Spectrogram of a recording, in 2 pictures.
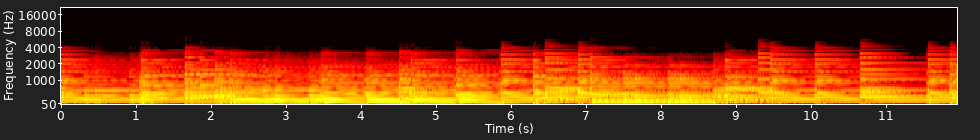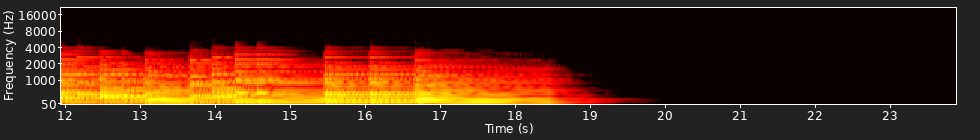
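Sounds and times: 
piano hymn: 0:00.0 - 0:18.9.

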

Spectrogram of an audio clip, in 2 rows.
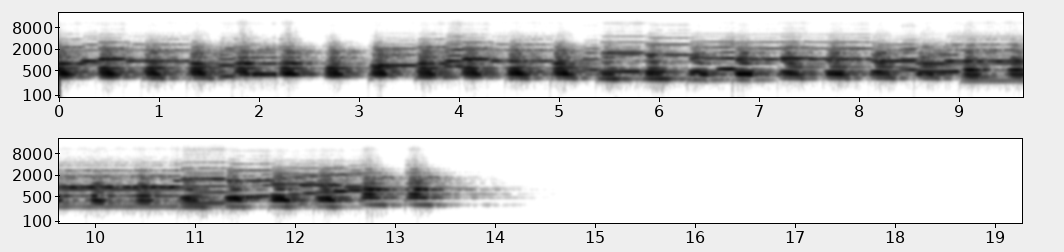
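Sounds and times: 
flute choir: 0:00.0 - 0:14.0.

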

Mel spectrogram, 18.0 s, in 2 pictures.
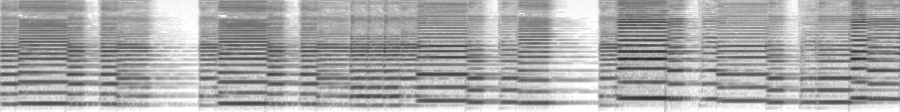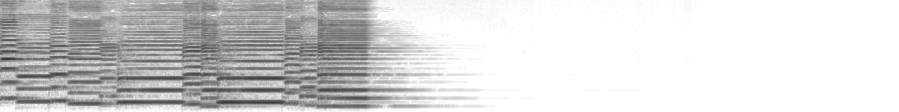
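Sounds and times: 
tenor saxophone duet: 0:00.0 - 0:13.3.

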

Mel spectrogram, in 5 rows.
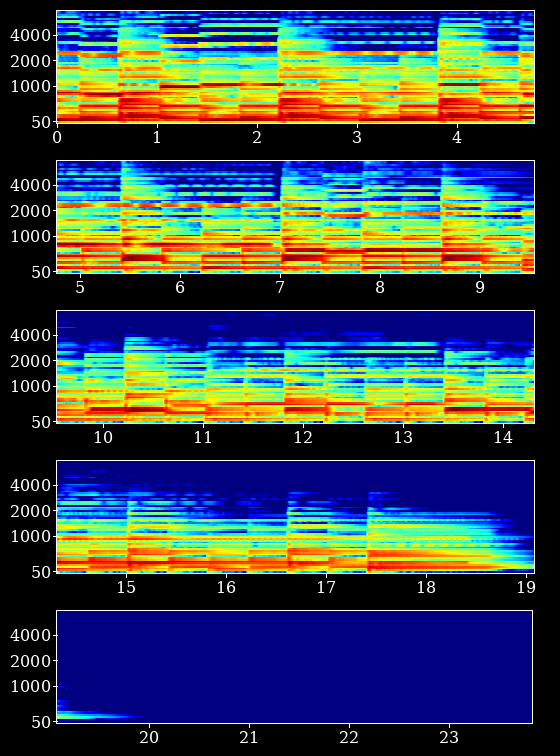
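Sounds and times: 
flute and clarinet duet: 0:00.0 - 0:10.3, 0:10.9 - 0:17.7.

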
